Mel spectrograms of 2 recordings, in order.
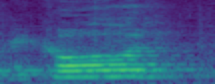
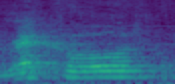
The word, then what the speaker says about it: record: To record, but for now a record. Notice the effect of causing the stress to come on the first syllable, changes from I to e, record.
